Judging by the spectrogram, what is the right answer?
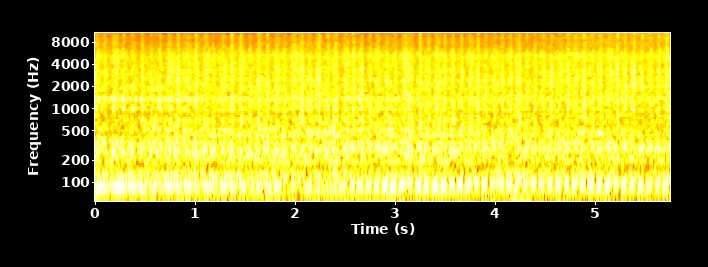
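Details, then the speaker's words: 1966 Continental, unregistered about 9 years, just started and not yet warm. Rough, lumpy V8 idle with a quick puffing tick on each firing pulse, after a backfire; exhaust leak at the front of the engine. "Smoke coming out of the tailpipes though, that's good. There is an exhaust leak up front."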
